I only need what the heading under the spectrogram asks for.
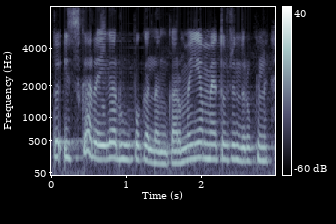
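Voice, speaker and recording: A woman's voice: mid-range voice, moderate pace, warm tone, long reverb tail. A woman coaching teacher going through exam questions, calling her students children and repeating each question and answer aloud. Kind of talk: exam answer walkthrough lesson.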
